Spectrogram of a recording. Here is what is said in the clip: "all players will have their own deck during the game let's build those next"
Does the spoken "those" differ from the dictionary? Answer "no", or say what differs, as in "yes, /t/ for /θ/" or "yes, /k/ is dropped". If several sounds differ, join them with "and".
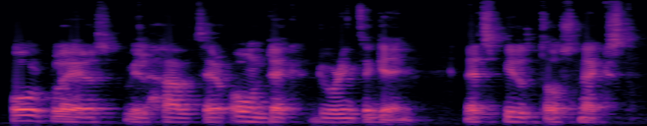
yes, /s/ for /z/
